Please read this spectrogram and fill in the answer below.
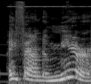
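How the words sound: It is said in a put-on character voice.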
